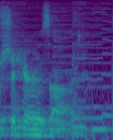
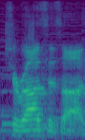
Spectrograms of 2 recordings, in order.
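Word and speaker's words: Scheherazade: the game next game you're doing since i butchered it the magic of shahir is odd shiraz is odd okay gotcha yes yes shot azad it's a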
